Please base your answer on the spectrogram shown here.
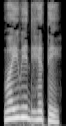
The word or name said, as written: ವೈವಿಧ್ಯತೆ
